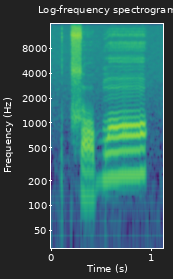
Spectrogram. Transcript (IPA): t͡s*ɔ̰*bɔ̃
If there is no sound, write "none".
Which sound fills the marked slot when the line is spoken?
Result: ɔ̰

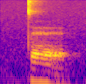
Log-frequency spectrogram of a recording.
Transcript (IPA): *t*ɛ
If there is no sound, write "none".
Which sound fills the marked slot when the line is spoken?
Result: t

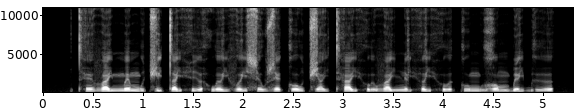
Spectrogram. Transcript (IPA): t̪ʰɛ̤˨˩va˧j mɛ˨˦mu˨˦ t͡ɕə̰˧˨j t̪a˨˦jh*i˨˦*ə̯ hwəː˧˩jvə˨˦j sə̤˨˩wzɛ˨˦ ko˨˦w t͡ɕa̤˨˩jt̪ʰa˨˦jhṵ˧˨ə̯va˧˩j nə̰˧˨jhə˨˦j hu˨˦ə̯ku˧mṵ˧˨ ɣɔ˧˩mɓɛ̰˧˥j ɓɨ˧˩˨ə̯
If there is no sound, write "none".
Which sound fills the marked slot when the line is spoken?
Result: i˧˩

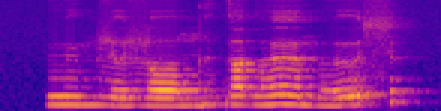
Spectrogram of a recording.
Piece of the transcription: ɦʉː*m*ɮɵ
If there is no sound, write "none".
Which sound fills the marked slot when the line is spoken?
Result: m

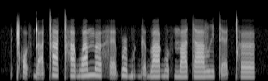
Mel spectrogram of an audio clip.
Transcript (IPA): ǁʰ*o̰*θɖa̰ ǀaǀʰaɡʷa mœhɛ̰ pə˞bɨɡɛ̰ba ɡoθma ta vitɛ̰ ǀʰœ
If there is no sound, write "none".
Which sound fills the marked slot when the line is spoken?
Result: ɔ̰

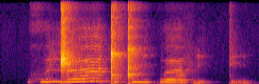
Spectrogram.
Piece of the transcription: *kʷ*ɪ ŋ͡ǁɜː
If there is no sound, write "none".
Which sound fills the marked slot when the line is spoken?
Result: xʷ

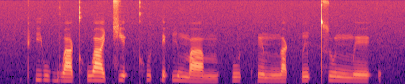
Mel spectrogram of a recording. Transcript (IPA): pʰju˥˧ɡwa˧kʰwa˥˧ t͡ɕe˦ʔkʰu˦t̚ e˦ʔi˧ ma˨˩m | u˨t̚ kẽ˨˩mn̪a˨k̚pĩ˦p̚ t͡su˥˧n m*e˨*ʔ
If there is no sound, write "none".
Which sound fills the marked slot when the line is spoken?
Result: e˨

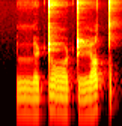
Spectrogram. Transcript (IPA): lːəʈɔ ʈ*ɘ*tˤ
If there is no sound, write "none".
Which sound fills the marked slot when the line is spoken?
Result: ɘ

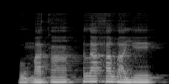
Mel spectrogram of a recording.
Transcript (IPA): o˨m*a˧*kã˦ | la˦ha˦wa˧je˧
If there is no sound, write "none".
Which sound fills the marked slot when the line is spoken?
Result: a˧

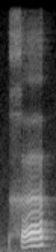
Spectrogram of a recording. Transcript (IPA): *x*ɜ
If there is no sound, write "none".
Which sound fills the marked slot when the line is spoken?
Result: x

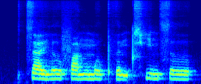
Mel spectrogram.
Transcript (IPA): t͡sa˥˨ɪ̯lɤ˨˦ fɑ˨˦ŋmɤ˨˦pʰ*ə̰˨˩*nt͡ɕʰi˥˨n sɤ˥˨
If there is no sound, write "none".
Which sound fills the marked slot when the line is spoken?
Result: ə̰˨˩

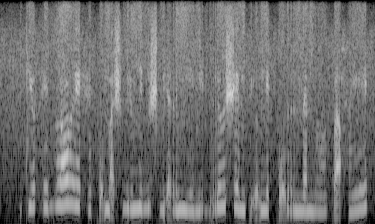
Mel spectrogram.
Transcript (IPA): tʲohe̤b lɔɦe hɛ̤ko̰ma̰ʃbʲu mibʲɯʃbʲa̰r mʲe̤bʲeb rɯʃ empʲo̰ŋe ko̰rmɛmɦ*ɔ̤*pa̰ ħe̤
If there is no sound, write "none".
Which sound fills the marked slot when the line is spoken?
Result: ɔ̤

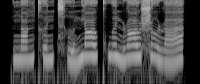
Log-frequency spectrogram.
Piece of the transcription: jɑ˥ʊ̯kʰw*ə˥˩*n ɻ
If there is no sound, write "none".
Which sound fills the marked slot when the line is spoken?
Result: ə˥˩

